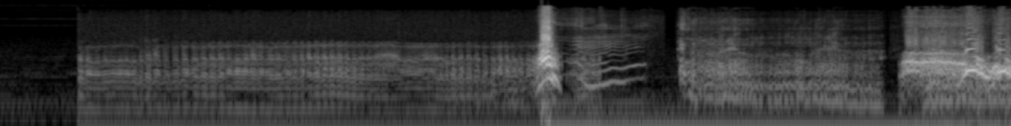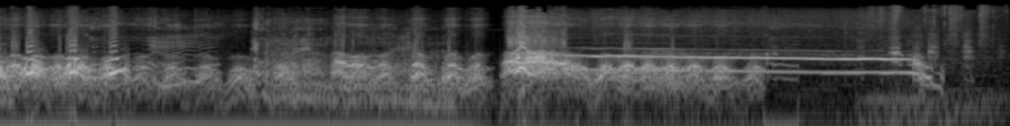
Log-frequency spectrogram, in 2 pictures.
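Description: Dogs scuffle, snarling and growling in harsh bursts with sharp yelps and barks cutting in, ending in a long, drawn-out whining howl.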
